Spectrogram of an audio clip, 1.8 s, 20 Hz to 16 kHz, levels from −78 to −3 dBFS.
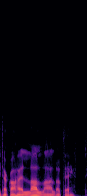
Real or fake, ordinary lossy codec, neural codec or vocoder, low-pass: real; AAC, 96 kbps; none; 14.4 kHz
